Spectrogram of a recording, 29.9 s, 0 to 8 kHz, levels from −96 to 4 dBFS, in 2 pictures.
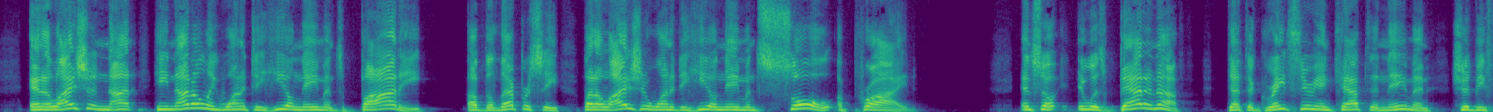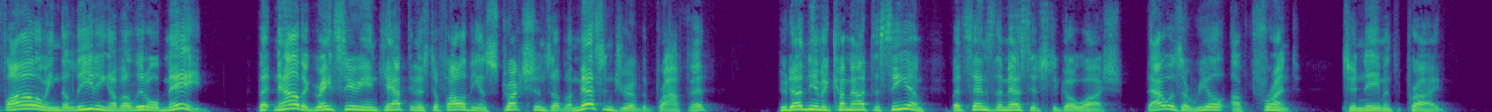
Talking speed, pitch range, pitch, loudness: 170 wpm, 155-215 Hz, 195 Hz, -17 LUFS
